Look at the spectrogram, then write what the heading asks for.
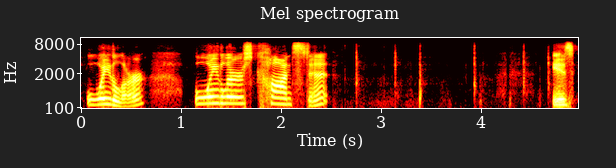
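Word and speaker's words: Euler: his name is Oiler that looks like uler but it's pronounced Oiler oil's constant is e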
